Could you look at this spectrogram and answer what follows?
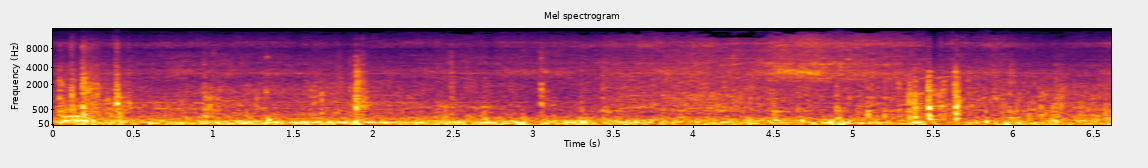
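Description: BMX bikes rolling on a concrete skatepark bowl: a steady low rumble of tyres on concrete, with a few sharp knocks and clicks from the bikes hitting the surface, two close together near the end.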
